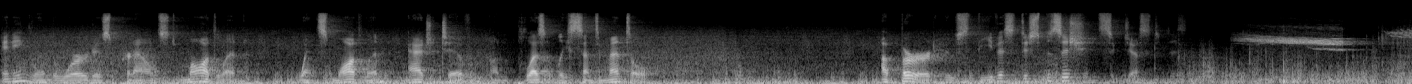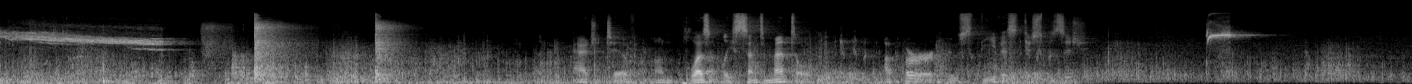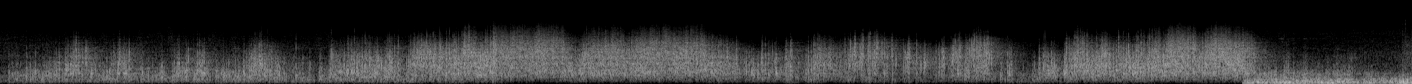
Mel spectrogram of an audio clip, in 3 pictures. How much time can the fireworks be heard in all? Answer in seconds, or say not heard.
6 s.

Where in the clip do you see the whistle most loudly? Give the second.
26 s.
